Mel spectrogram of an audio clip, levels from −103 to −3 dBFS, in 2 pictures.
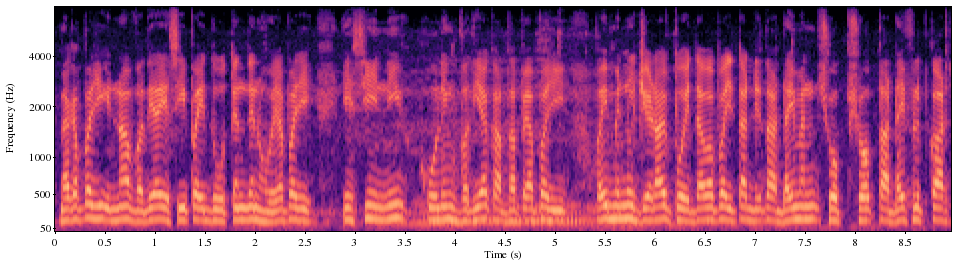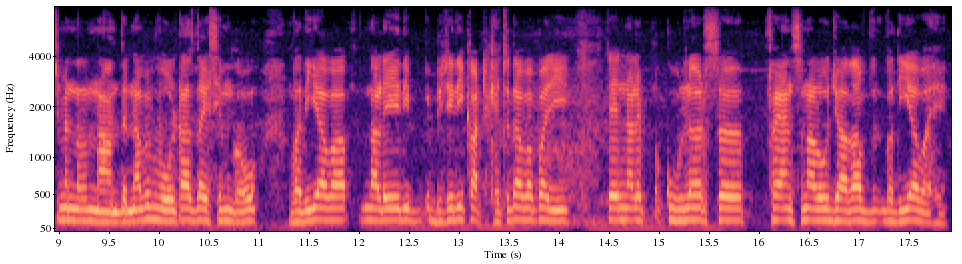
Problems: none marked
